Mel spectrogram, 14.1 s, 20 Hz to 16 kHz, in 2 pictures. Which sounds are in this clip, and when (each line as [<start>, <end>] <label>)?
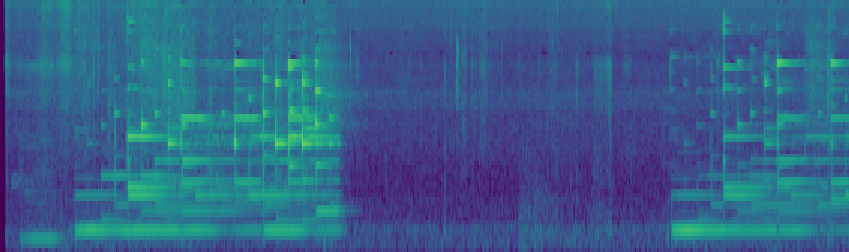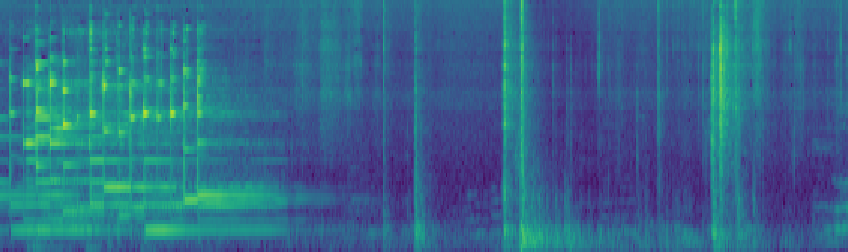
[0.03, 3.05] phone ringing
[5.40, 9.97] phone ringing
[10.25, 14.14] door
